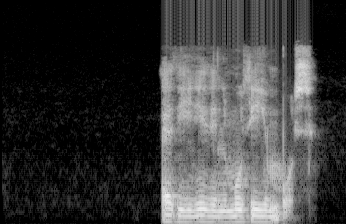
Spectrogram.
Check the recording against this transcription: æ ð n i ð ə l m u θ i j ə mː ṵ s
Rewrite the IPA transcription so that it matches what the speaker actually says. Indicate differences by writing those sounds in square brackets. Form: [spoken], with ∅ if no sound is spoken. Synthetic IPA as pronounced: æ ð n i ð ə l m u θ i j ə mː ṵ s

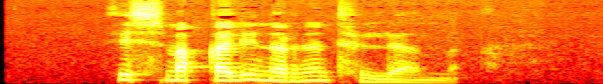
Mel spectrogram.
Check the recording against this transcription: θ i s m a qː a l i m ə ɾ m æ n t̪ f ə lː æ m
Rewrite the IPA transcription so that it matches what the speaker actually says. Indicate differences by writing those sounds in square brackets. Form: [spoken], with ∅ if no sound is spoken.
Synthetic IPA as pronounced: θ i s m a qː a l i [n] ə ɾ [n] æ n t̪ f ə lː æ m

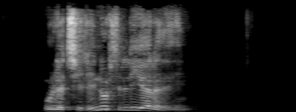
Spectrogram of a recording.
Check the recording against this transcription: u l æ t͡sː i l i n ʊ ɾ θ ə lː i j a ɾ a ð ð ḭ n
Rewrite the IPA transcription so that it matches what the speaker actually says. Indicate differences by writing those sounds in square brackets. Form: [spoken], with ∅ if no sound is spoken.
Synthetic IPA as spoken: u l æ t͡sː i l i n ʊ ɾ θ ə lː i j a ɾ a ð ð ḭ n

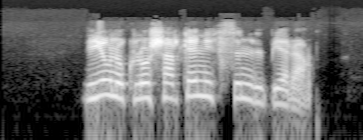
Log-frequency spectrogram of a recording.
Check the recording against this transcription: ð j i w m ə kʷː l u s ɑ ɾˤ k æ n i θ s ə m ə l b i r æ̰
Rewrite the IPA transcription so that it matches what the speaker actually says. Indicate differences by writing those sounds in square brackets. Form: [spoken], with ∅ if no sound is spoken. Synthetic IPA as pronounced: ð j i w [n] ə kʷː l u [ʃ] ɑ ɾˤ k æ n i θ s ə [n] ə l b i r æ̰

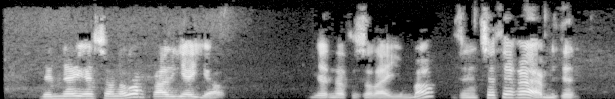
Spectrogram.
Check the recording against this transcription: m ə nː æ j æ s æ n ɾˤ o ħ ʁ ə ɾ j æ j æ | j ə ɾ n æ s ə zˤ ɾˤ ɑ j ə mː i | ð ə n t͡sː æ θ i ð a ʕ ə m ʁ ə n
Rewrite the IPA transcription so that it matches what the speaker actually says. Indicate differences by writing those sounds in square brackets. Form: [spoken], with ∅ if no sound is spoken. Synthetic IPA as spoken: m ə nː æ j æ s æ n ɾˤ o ħ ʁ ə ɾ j æ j æ | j ə ɾ n æ [θ] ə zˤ ɾˤ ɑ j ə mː [æ] | ð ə n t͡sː æ θ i [ʁ] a ʕ ə m [ð] ə n

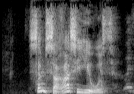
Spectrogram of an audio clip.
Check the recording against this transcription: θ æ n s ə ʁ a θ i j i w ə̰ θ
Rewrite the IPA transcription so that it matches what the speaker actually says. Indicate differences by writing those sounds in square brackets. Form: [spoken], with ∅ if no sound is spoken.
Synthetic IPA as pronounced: [s] æ [m] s ə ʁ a [s] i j i w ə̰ θ

